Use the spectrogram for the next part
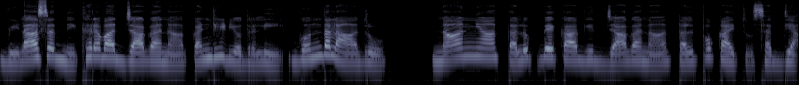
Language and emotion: Kannada, happy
